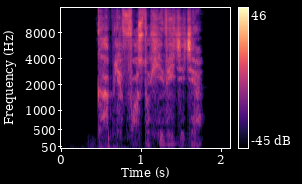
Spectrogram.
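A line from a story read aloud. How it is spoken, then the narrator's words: Quiet question. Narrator (Russian): тихо спросил Петюшин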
